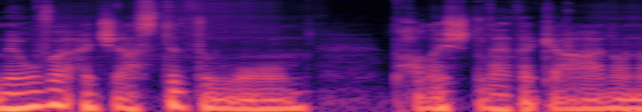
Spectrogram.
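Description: A man speaks softly with an Australian accent. There is light background noise. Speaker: ASMR reader. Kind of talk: reading aloud. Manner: soft-spoken.

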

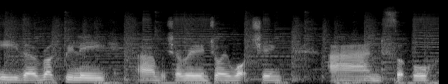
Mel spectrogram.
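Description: A man's very deep, low, monotone voice, flat in intonation and dry with no echo, over clear background music. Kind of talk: interview answer. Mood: relaxed, friendly. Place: stadium. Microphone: lapel.

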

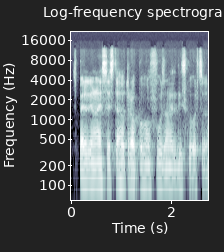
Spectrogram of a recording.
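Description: A man with an unremarkable speaking voice and a fairly low pitch. His intonation stays fairly even against a quiet background. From Tuscany, Italy (Poggibonsi); Tuscany. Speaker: arts association president; panelist. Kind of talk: panel talk. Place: home room. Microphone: video call.

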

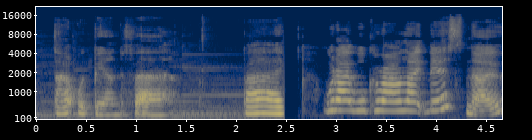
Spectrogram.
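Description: This woman's high voice swings very widely in pitch. She speaks fairly slowly over faint background music. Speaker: vlogger. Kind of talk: casual talk to camera. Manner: quiet, soft-spoken. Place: garage. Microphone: webcam.

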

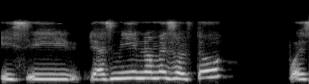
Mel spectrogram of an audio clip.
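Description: Fairly even intonation marks the woman's speech. Behind her, things stay quiet. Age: 50s. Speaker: beauty business owner. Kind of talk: testimony. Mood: grateful, emotional. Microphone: video call.

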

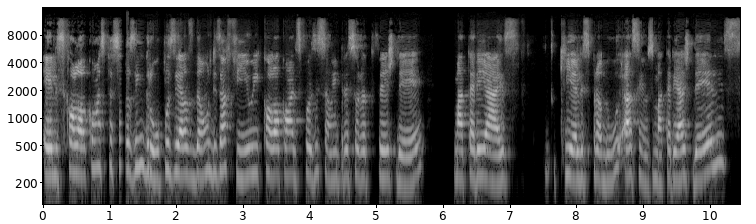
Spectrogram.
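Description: At a fairly slow pace, a woman speaks in a fairly high pitch against a quiet background. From Petrolina, Pernambuco, Brazil (São Francisco Valley); Pernambuco, Brazil. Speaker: digital marketing specialist; interviewee. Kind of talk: interview; interview answer. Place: home room. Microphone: video call.

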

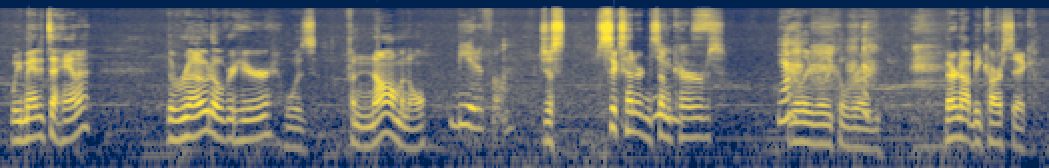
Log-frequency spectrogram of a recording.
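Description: In a dry sound with no echo and light background noise, a man talks at a moderate pace with long, frequent pauses. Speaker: family travel vlogger. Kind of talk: casual vlog chat. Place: open country. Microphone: phone near.

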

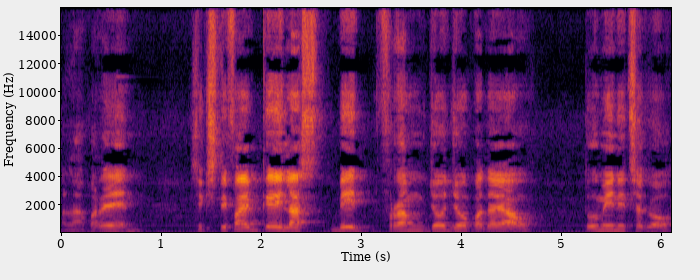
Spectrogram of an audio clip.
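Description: Over light background noise, a man with a high voice talks at a very slow pace with ordinary pitch variation. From Philippines. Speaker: pigeon auctioneer. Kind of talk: live online auction. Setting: live stream. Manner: formal, polite. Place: home room.

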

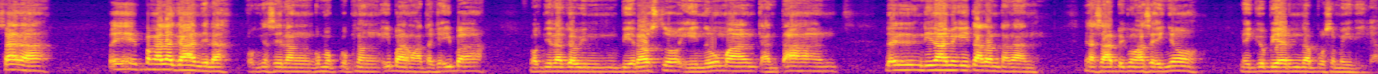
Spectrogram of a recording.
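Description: This man has a fairly high pitch and a dark, mellow tone. He speaks at a fairly quick pace with fairly even intonation. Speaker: police officer. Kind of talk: on-site interview. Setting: outdoors. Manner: formal.

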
